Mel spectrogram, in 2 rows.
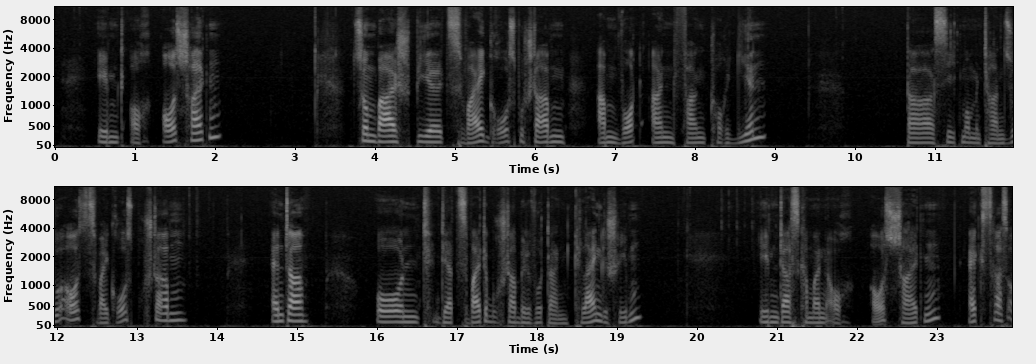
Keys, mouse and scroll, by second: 1.1 click, 8.5 click, 10.6 shift+i, 11.0 b, 13.0 e, 13.0 Return, 15.8 click, 19.2 click, 19.4 BackSpace, 21.6 click, 23.4 click.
